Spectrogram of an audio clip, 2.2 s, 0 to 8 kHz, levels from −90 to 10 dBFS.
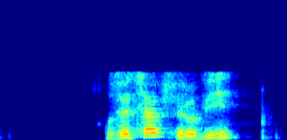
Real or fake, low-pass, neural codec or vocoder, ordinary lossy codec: fake; 7.2 kHz; autoencoder, 48 kHz, 32 numbers a frame, DAC-VAE, trained on Japanese speech; AAC, 16 kbps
